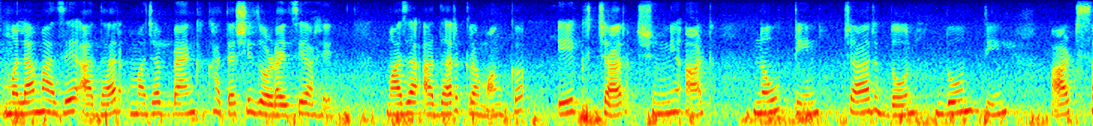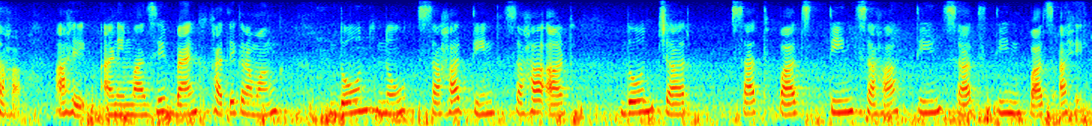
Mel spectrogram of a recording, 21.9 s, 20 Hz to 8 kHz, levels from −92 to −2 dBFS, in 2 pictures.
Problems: constant background noise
